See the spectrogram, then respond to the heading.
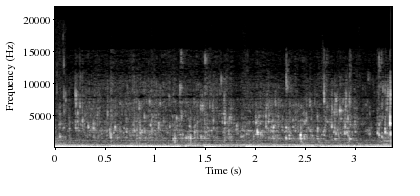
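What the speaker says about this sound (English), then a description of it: "start by pouring all your ingredients into a bowl and soaking with plenty of water" Water running from a tap into a bowl of dosa ingredients, rice and lentils, for soaking: a continuous close rushing stream with shifting pitch as the bowl fills, briefly dipping before resuming.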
